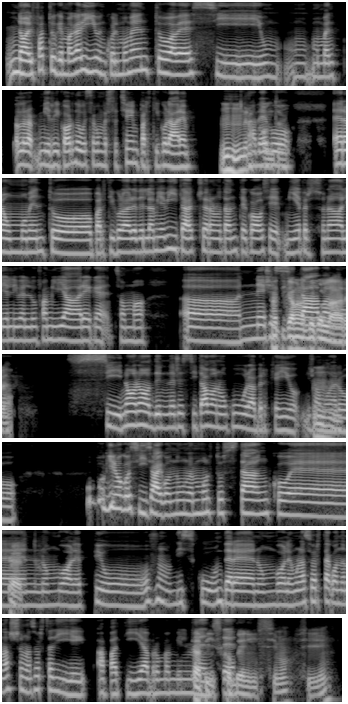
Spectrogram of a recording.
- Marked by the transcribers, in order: "insomma" said as "nsomma"; drawn out: "uhm"; drawn out: "e"; chuckle
- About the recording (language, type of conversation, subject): Italian, podcast, Come mostri empatia durante una conversazione difficile?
